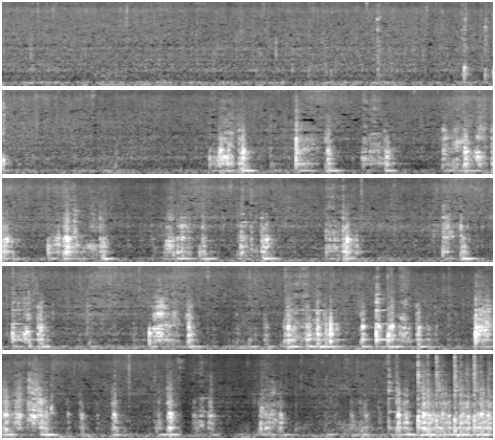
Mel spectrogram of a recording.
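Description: Eggs and spices frying with chili powder in a pan, a continuous sizzle under repeated stirring strokes that grow louder and busier toward the end, no talking.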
